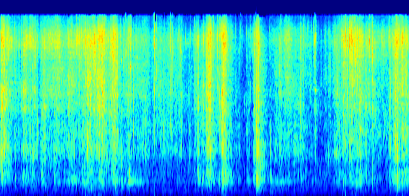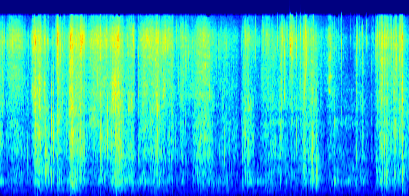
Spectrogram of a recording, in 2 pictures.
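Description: A utility knife cuts open plastic packaging.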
